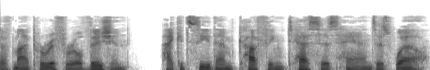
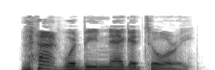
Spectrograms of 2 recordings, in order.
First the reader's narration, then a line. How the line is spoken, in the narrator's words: he laughed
